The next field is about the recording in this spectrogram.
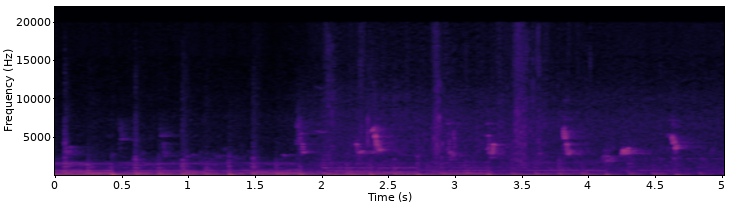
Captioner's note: birds chirping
